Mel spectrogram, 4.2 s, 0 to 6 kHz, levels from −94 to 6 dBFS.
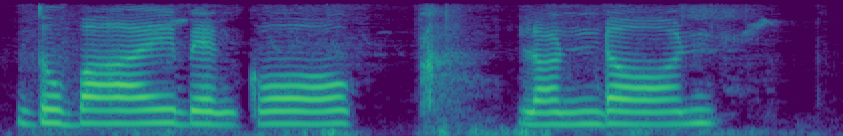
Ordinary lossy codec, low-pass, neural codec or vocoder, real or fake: none; 5.4 kHz; none; real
